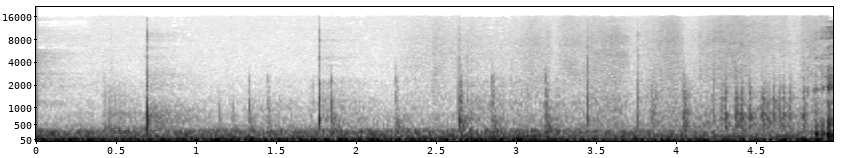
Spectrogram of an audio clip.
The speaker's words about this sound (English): Actually, hold on a moment. Maybe this will be easier. Let me grab my phone here.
